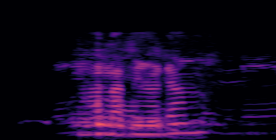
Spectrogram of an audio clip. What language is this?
Swahili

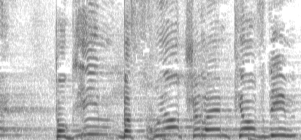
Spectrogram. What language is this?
Hebrew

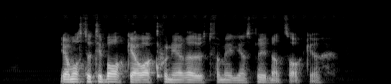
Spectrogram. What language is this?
Swedish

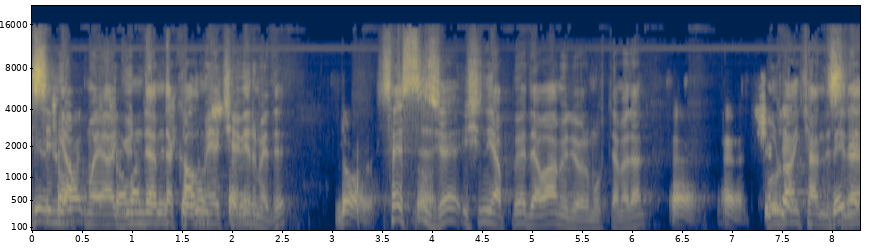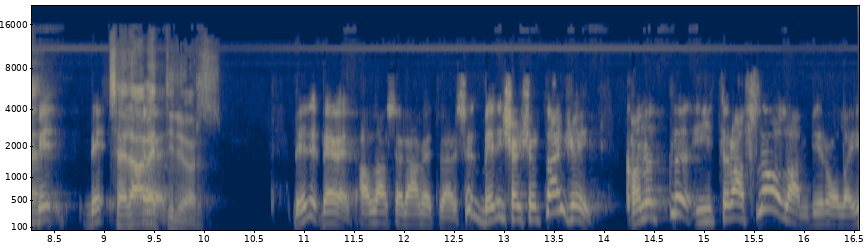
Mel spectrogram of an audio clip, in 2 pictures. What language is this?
Turkish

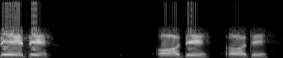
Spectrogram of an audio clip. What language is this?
Bodo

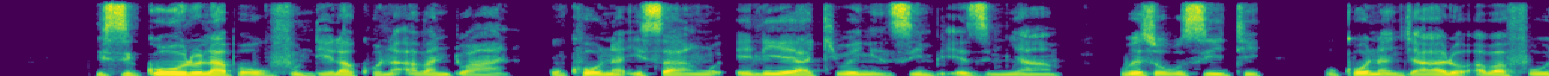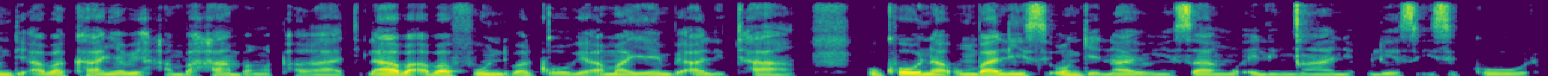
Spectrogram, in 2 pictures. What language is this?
North Ndebele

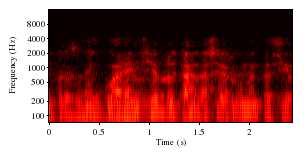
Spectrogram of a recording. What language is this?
Catalan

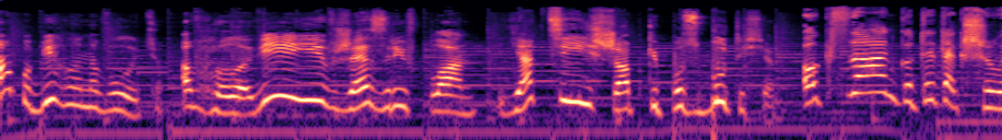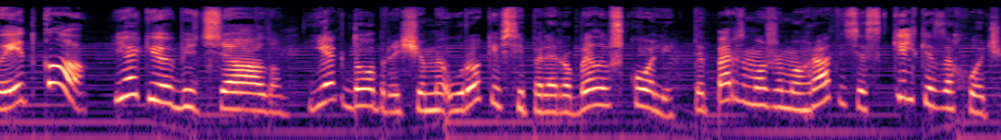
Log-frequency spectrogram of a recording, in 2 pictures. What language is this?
Ukrainian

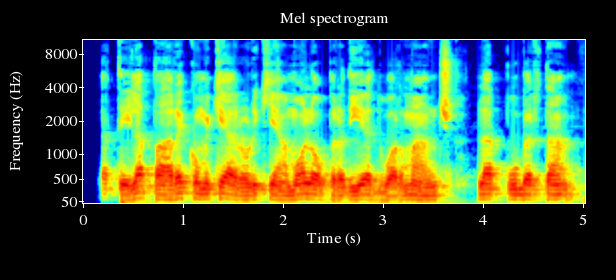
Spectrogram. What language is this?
Italian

